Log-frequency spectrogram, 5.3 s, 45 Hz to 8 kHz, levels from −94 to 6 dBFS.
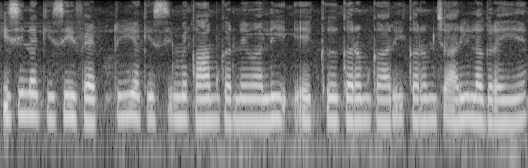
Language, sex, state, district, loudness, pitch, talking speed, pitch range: Hindi, female, Bihar, Katihar, -16 LUFS, 195 Hz, 180 wpm, 190-205 Hz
